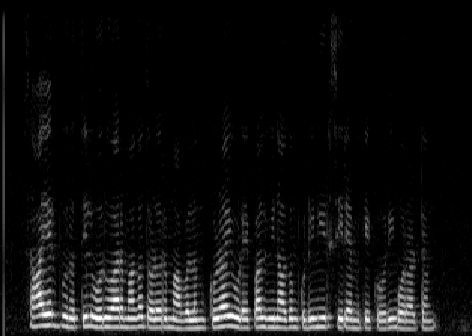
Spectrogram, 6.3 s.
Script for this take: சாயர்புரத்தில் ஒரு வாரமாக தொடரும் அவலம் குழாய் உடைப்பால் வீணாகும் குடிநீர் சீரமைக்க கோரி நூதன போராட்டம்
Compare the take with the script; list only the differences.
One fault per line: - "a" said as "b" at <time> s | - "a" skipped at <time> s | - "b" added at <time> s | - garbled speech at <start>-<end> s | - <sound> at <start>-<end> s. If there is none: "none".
- "நூதன" skipped at 5.2 s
